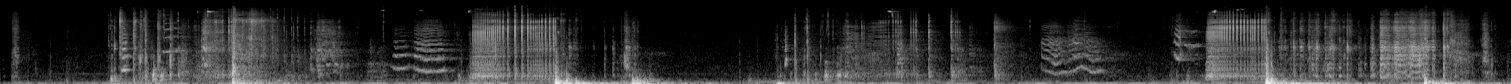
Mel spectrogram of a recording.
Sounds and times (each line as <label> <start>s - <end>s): kitchen door 1.1s - 5.0s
